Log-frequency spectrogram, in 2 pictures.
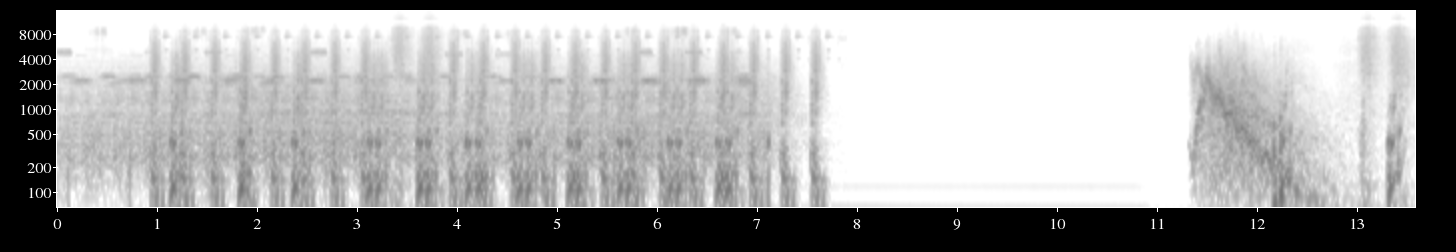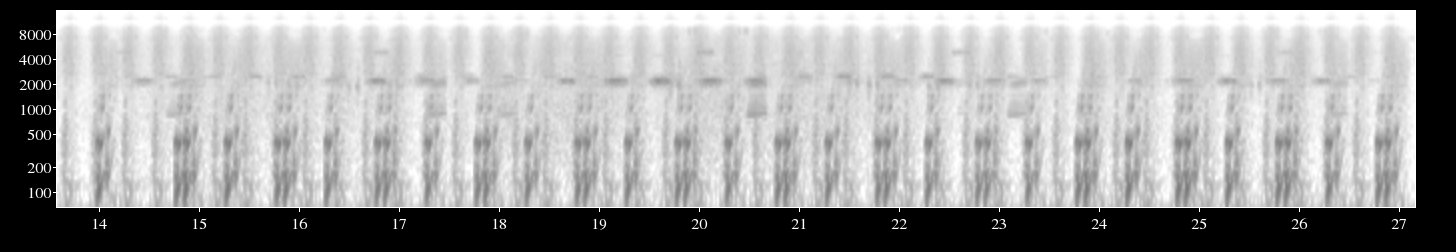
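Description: Quick footsteps patter steadily on the ground.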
